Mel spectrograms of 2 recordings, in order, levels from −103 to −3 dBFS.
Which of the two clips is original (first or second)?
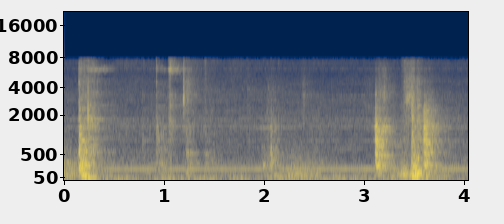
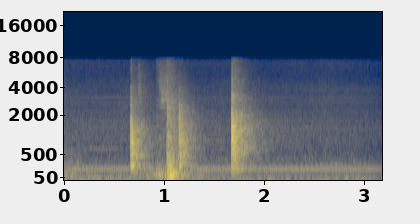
second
